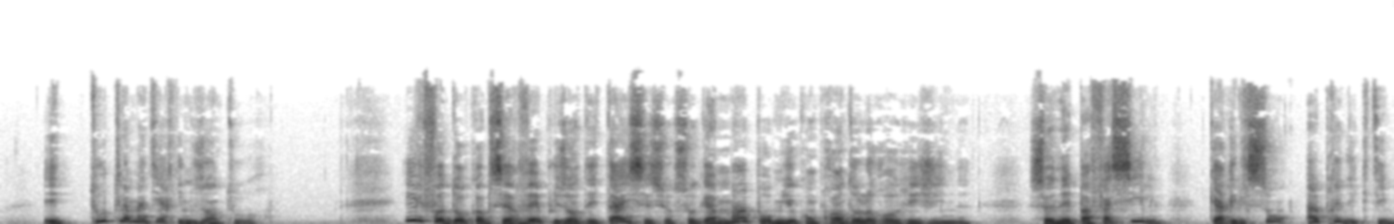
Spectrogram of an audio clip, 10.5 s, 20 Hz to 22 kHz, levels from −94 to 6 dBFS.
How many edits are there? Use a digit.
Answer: 0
